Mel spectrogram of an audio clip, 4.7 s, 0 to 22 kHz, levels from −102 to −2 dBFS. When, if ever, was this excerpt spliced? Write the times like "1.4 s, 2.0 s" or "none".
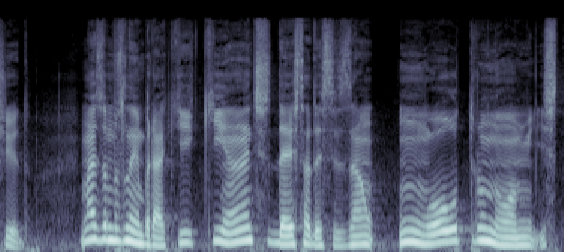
none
